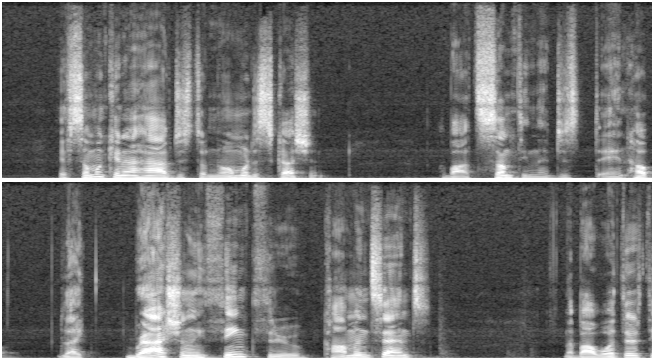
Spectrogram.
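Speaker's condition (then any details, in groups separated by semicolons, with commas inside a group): No condition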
